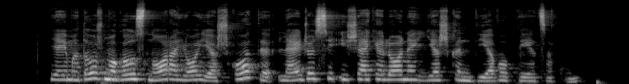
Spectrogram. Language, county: Lithuanian, Marijampolė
